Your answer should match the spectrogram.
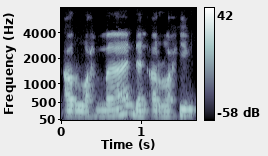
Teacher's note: Jangan jelaskan bunyi lam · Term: alif lam syamsiah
